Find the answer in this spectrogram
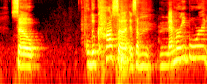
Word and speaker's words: Lukasa: Okay, so this is the Lukasa memory board.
